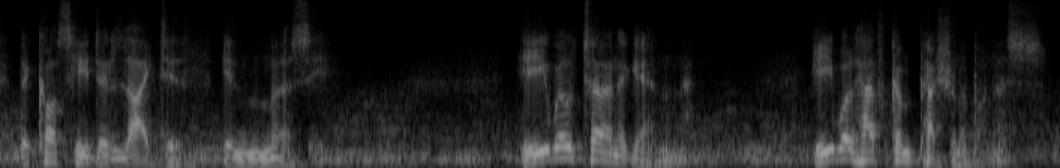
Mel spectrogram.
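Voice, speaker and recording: A man's voice: mid-range voice, darkish tone. A man acting a reverent, fervent Old Testament prophet in a solemn, theatrical dramatization of scripture. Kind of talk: dramatized King James scripture reading. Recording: dull, noisy cassette tape.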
